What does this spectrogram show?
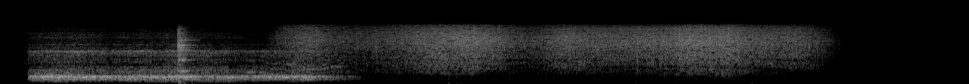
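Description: Tussah silkworm pupae frying in hot oil. First comes a low steady hum with a single metal clink about two seconds in, as they are lifted out in a wire strainer. Then a loud sizzling hiss as they are stir-fried in a wok; it swells and eases twice and stops abruptly near the end.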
